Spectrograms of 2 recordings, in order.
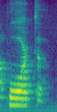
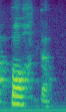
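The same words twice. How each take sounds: First: It is said with a countryside accent. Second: It is said with a Bahia accent. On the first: "no interior fala porta" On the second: "na Bahia a gente fala porta"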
